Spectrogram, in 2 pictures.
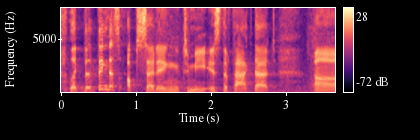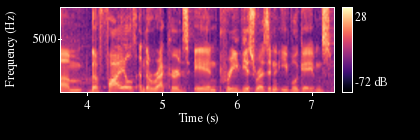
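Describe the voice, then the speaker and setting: A streamer chatting casually and commentating on a game, in a rambling, animated way that repeats words. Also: medium pitch, moderate pace, slight background noise. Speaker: streamer reacting to a video game playthrough. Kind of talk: casual livestream chat, commentary.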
